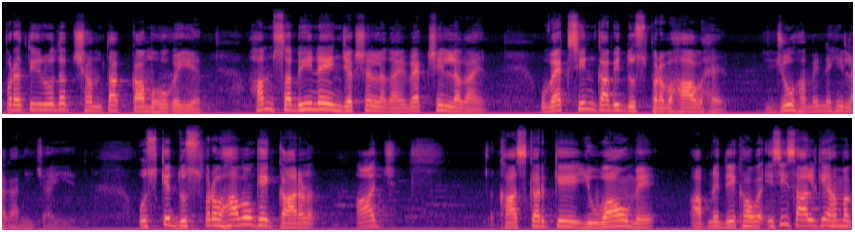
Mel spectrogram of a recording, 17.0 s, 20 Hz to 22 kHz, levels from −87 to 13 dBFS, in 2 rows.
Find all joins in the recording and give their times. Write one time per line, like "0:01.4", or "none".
none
